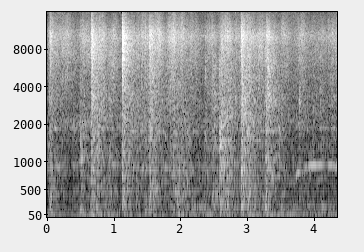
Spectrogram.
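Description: Light-contact kickboxing exchange: kicks and gloved punches landing and padded feet slapping on foam mats, a string of sharp, irregular slaps and thuds, the loudest about a second in and near three seconds in.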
